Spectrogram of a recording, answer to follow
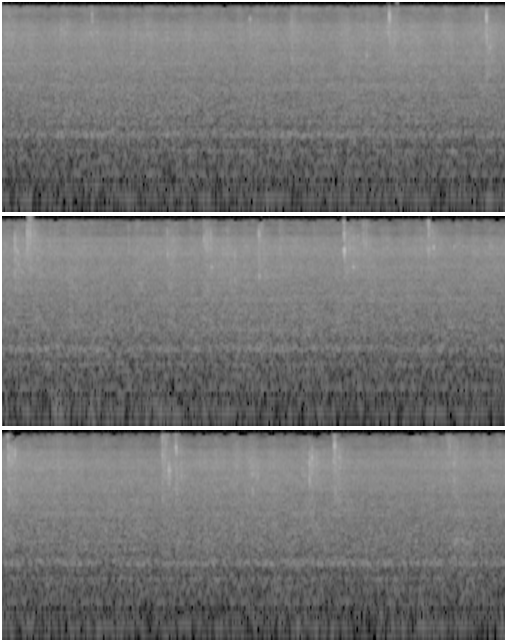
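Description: A steady hum and hiss that holds unchanged throughout, with a constant low tone, the kind a machine running nearby makes, and a few faint high ticks scattered through it.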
